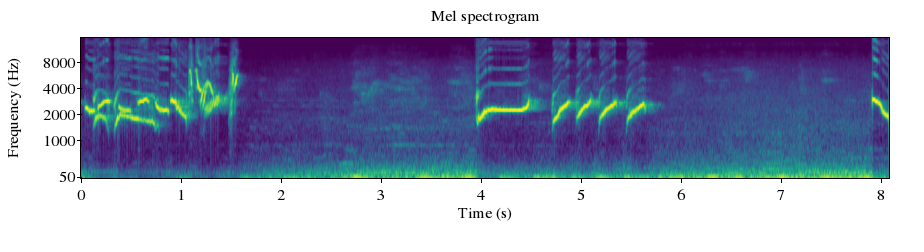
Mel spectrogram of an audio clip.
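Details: Orange-headed thrush song used as a lure to stimulate other birds to sing: loud, varied whistled phrases rising and falling, with short bursts separated by pauses and a low background hum.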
